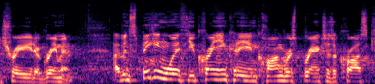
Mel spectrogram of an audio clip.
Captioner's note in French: voix de l'interprète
